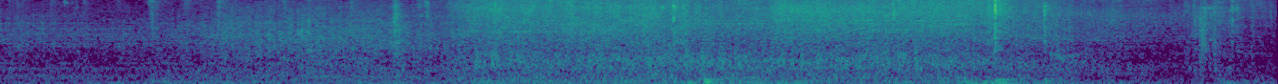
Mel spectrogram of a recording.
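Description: A rushing wind roars loudly, then fades.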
